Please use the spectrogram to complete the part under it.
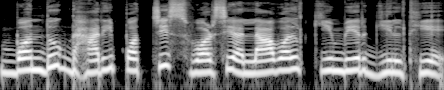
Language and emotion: Nepali, neutral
